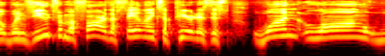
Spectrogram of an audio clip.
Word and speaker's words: phalanx: It's called the phalanx, P-H-A-L-A-N-X.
